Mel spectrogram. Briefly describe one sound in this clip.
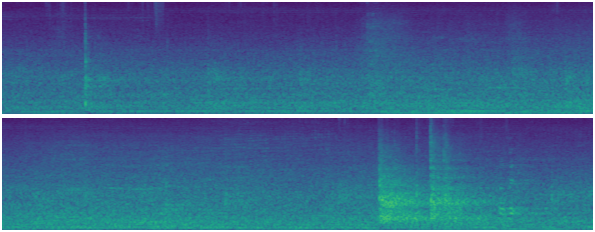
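A tennis ball is struck with a racket in a large echoing indoor hall.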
